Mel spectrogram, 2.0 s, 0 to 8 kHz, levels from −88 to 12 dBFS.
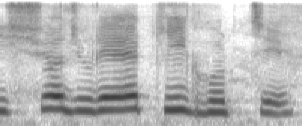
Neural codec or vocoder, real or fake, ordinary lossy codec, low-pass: codec, 16 kHz in and 24 kHz out, 1.1 kbps, FireRedTTS-2 codec; fake; none; 7.2 kHz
